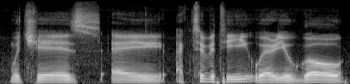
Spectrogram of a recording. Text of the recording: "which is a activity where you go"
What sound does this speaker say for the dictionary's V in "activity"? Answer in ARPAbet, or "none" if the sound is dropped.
V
